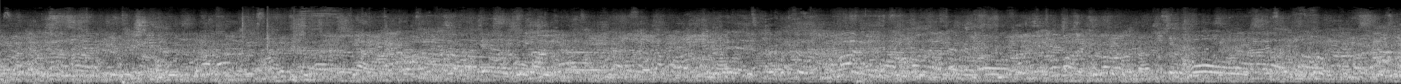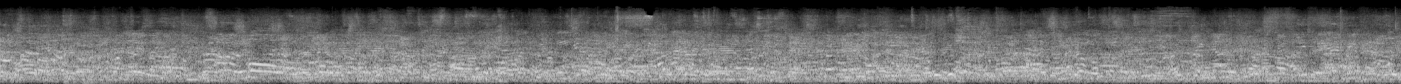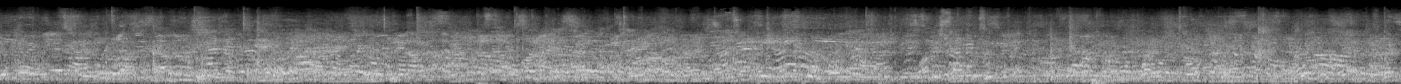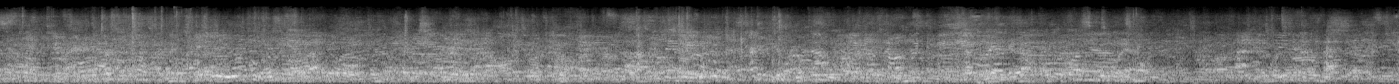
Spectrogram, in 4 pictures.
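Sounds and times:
babble of many voices: 0.0s - 56.0s.

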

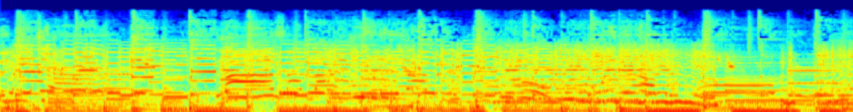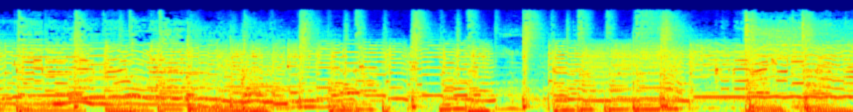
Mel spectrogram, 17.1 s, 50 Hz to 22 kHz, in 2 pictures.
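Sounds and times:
electric guitar lead lines: 0.0s - 17.0s
rock song with bass and percussion: 0.0s - 17.0s.

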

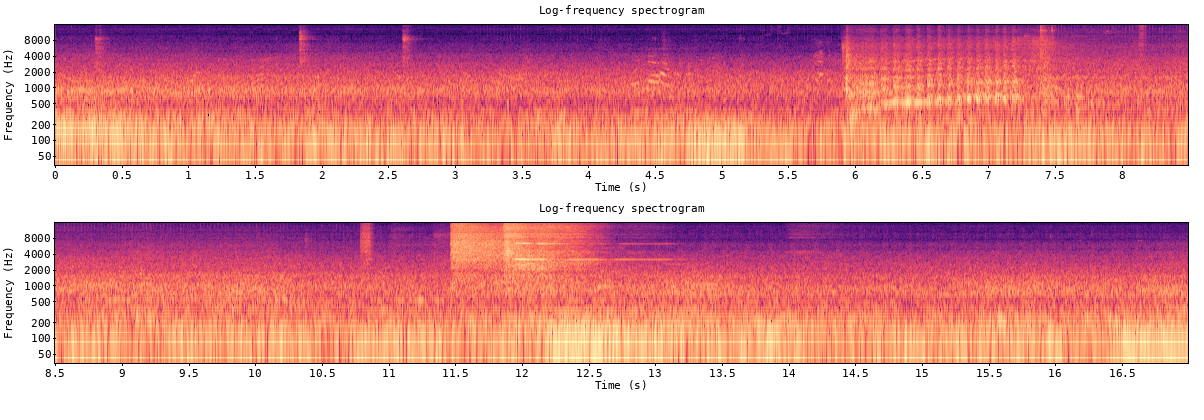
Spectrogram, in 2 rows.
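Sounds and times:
bus running at low speed: 0.0s - 17.0s
short burst of air: 10.8s - 12.7s
air brakes hissing: 10.8s - 13.2s.

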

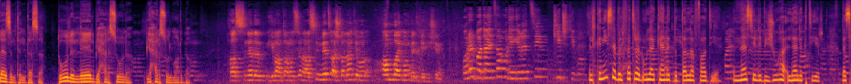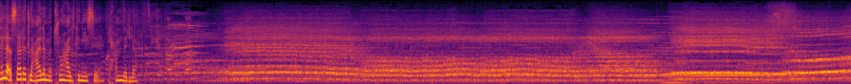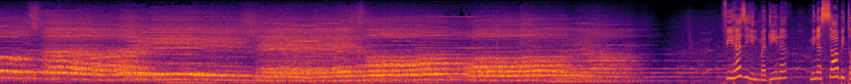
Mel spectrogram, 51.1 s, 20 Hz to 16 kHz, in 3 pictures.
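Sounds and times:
choir singing a slow chant: 19.9s - 47.7s.

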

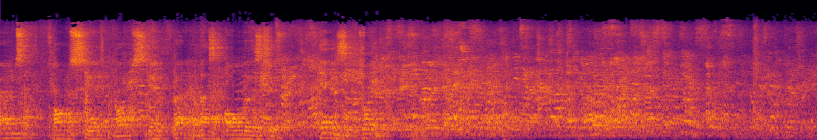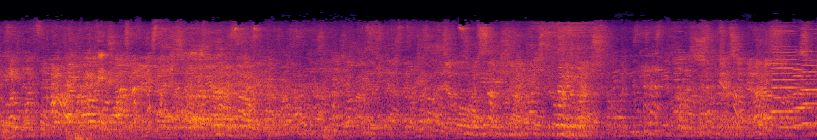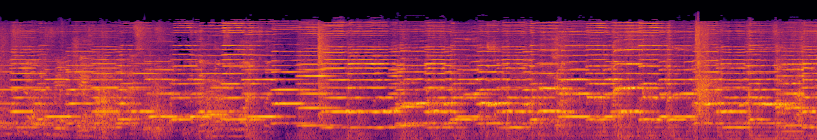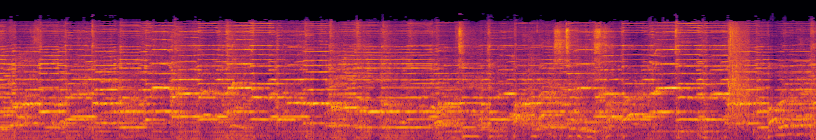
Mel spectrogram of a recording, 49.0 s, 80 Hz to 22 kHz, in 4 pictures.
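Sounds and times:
dance band with fiddles: 0.0s - 7.8s, 23.6s - 49.0s.

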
